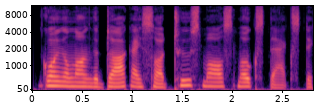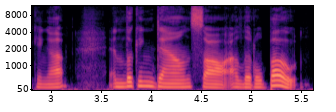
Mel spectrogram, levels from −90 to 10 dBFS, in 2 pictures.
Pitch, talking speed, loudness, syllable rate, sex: 155 Hz, 190 wpm, -20 LUFS, 4.9 syllables/s, female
